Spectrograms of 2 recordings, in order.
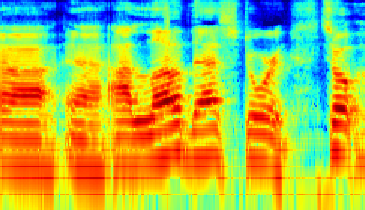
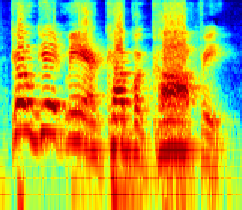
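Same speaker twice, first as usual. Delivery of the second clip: pissed-off boss; 7 semitones higher, 10 dB louder than usual. Retold or imitated. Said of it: "the guy gets pissed off".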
